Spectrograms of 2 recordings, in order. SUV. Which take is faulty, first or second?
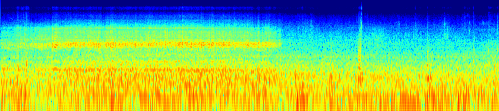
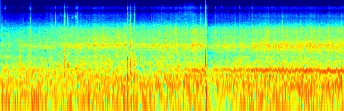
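second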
